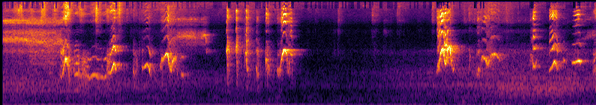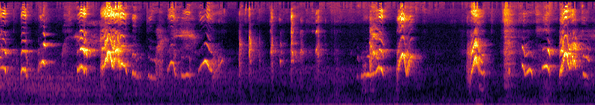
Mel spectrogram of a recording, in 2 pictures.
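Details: A baby cockatiel named Junior, swinging, chatters in scratchy squeaks and squawks, mixing in imitated talking and kissing sounds.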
